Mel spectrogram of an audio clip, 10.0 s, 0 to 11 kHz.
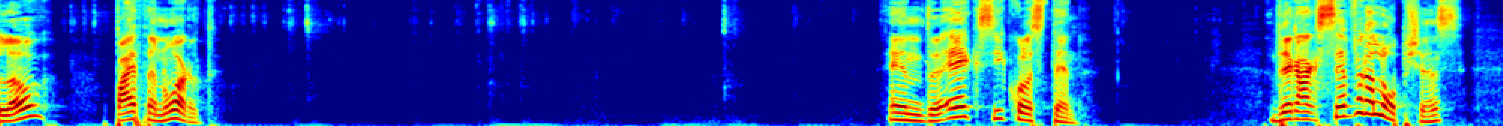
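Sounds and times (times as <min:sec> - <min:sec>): faint keyboard typing: 0:00.2 - 0:05.8, 0:07.3 - 0:08.2.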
